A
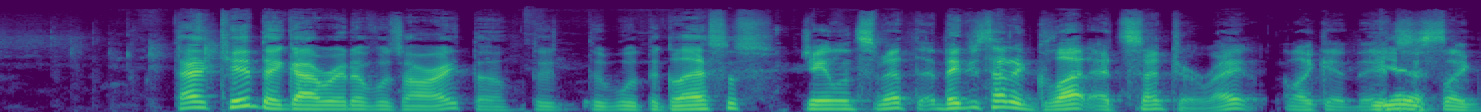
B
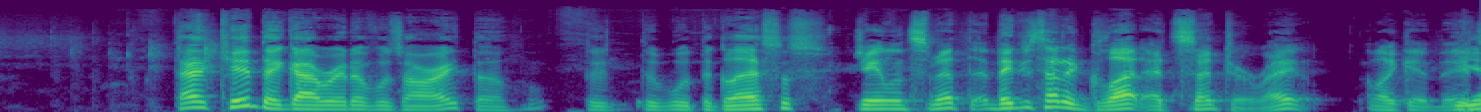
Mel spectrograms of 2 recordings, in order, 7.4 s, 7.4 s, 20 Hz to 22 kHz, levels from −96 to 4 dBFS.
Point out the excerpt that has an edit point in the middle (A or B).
A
